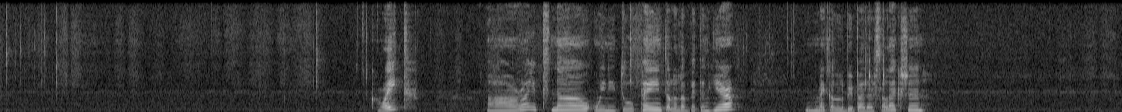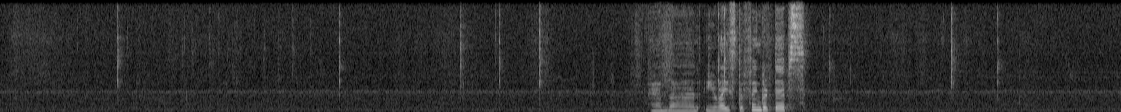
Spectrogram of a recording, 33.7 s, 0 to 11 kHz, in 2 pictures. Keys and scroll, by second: 0.1 ], 10.6 [, 19.5 ], 20.1 [, 21.3 ].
